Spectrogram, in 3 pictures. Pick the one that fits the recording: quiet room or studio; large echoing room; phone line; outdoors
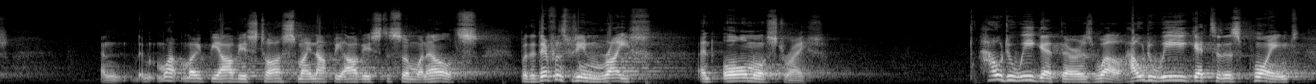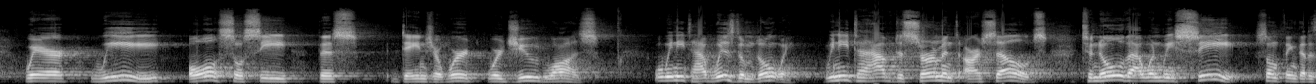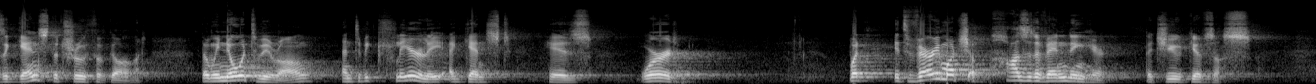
large echoing room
